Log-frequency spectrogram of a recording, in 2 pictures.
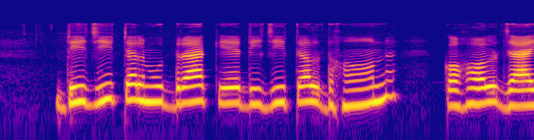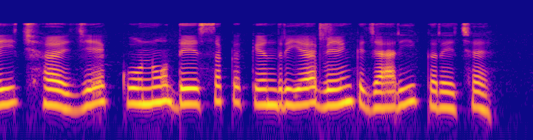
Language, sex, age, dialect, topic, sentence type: Maithili, female, 18-24, Eastern / Thethi, banking, statement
